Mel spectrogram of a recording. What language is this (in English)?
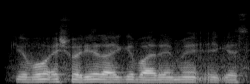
Urdu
